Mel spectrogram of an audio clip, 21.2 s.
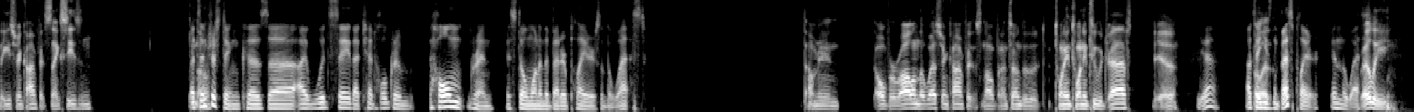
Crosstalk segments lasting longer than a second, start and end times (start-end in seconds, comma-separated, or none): none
